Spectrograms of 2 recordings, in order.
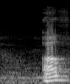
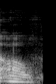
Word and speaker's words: of: इसमें लिखा हुआ एफ है लेकिन साउंड जो है फै की नहीं आ रही, साउंड आती है वै की। इसका प्रोनाउंसिएशन लिखा हुआ है ब्रैकेट्स के अंदर, अव या ऑव। ठीक है, अव या ऑव, हिंदी में भी लिख दिया है अव या ऑव। इसे ऑफ नहीं कहेंगे।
